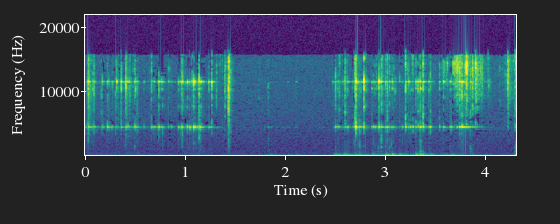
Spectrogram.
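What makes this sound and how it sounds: A small clear hobnail glass candle holder, a hollow cup covered in bumps, is tapped with long gold metal finger claws, first while held in the hand and then after being set on the table. Quick, irregular clicking taps give bright, short glassy ticks with a high ring. When the cup rests on the table, the taps gain a fuller low knock beneath the ticks.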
